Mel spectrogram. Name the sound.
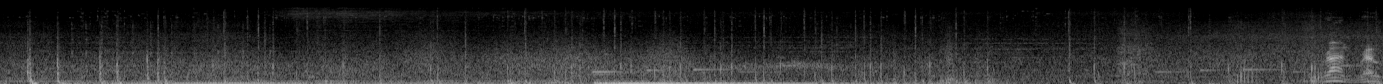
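horse galloping in video game The Witcher 3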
